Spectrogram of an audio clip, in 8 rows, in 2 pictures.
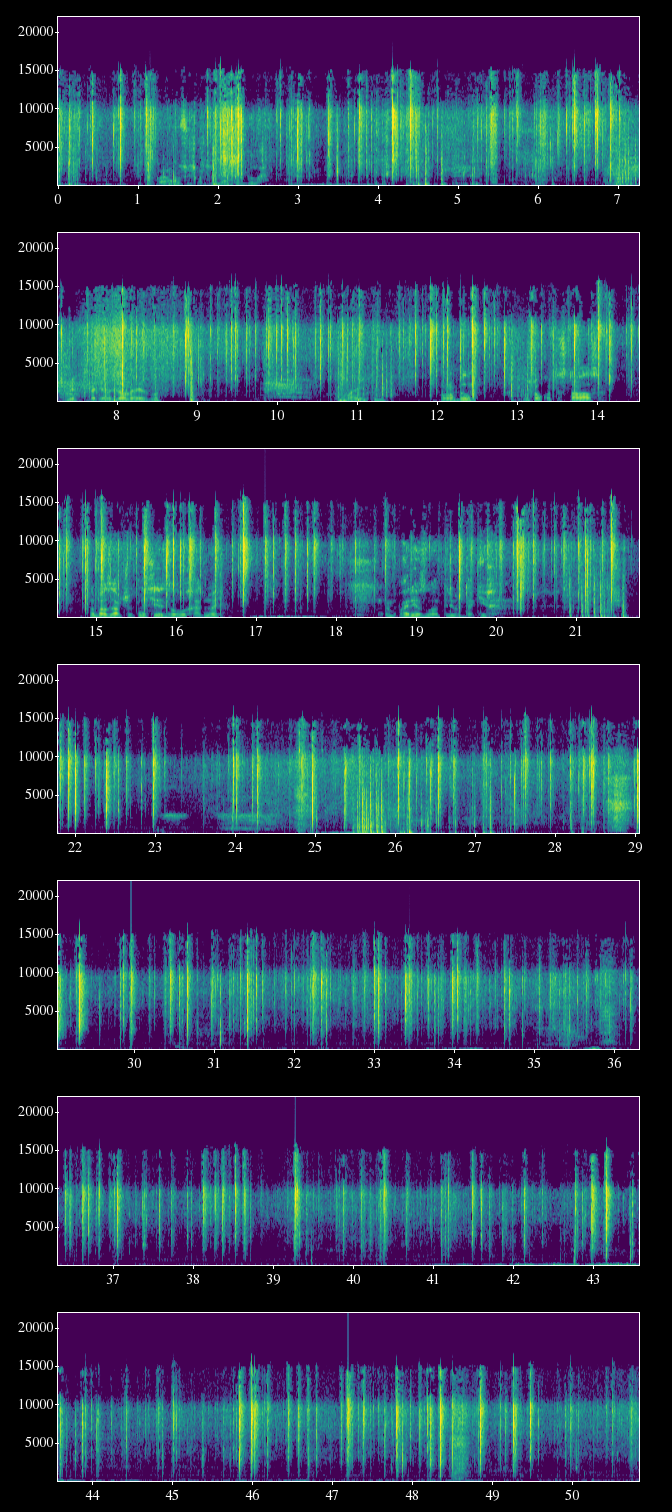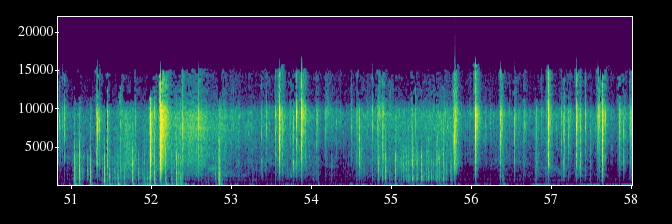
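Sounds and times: low rustle: 0.0 - 14.1, 50.8 - 55.9
campfire crackling with snaps: 0.0 - 58.0.

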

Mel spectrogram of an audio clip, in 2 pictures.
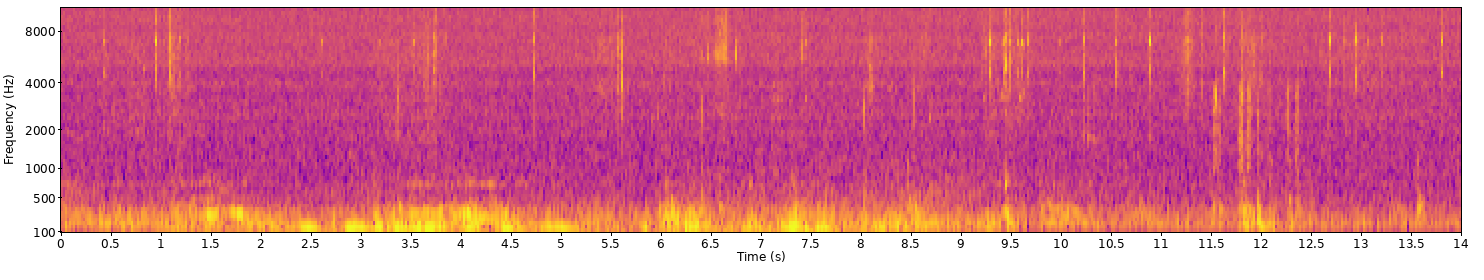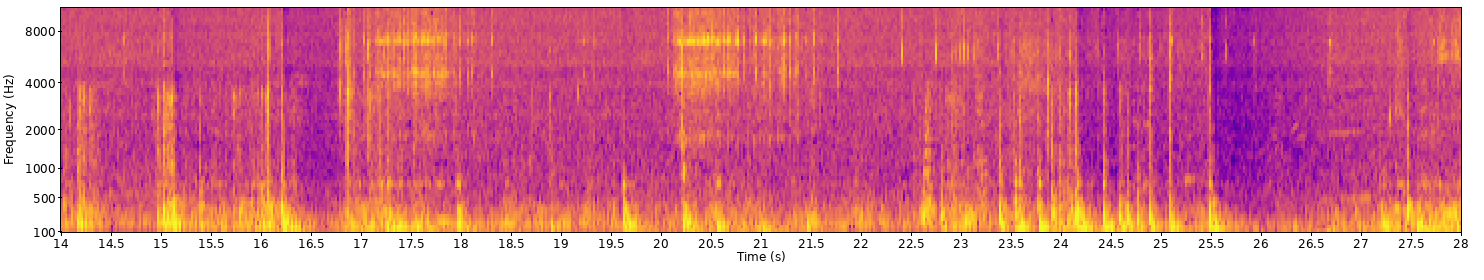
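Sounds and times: water lapping against kayak hull: 0.4 - 10.9, 11.5 - 28.0
gear knocking and clicking: 15.1 - 18.6, 19.6 - 21.9.

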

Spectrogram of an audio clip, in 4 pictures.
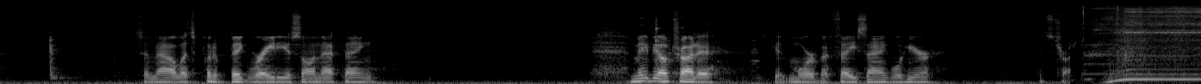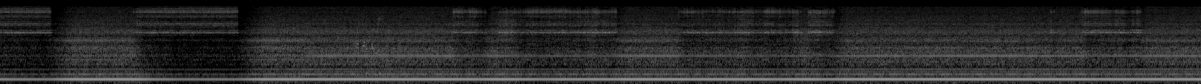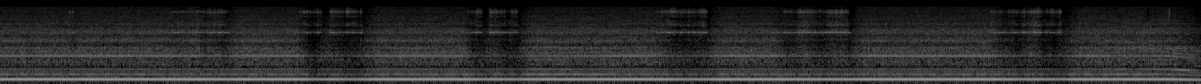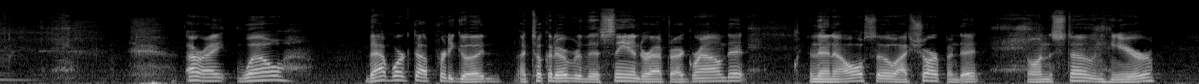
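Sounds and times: metal bit grinding on wheel: 10.8 - 36.6
bench grinder humming: 10.8 - 36.9.

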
